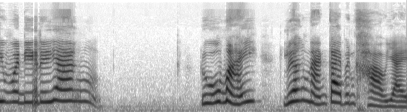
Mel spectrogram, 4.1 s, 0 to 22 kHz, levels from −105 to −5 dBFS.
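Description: Speech with a call bitrate drop from 0.34 to 3.53 s: the encoding coarsens, sounding rough and watery, and the top end dulls for about 1.1 s at its worst. That fits the bandwidth estimate falling and Opus going from about 48 to 18 kbps.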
